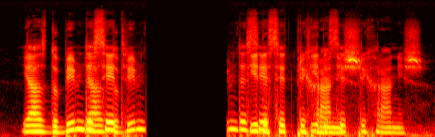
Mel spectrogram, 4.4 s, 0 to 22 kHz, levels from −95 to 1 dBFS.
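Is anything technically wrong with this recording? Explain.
Yes, there are two problems.

All the way through there's a doubled audio track: a second, full-band copy of the speech trails the original by roughly 0.7 s, sitting only a few dB quieter, around 5 dB down. It has no room colour or decay, just a clean duplicate out of step. The likely cause is the same signal being captured again through a slower path, or an edit leaving two copies misaligned. It gives everything a stuttering, overlapping feel.

At 1.45 s, right after "dobim deset", there's a stream reconnect. The connection dropped and the audio goes silent for about 0.8 s. Then the player reconnected and started a fresh decoder mid-stream, with the first instant coming back muted or fading in. At 2.38 s the speech picks up again at "ti deset", but from a point about 120 ms earlier than where it cut out, so a short stretch gets replayed as the server resends a burst.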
